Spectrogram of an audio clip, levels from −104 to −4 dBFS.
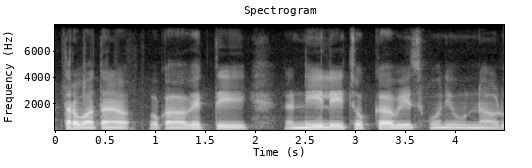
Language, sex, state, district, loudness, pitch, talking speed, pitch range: Telugu, male, Telangana, Adilabad, -19 LUFS, 110 Hz, 105 wpm, 105-115 Hz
